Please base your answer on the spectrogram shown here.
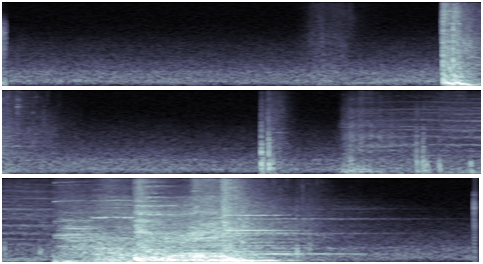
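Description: Gunfire in the video game Valorant, a couple of sharp isolated shots early, then a denser flurry of shots and impacts later, over a quiet background.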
